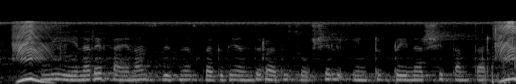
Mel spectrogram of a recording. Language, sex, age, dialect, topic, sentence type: Kannada, female, 18-24, Northeastern, banking, statement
